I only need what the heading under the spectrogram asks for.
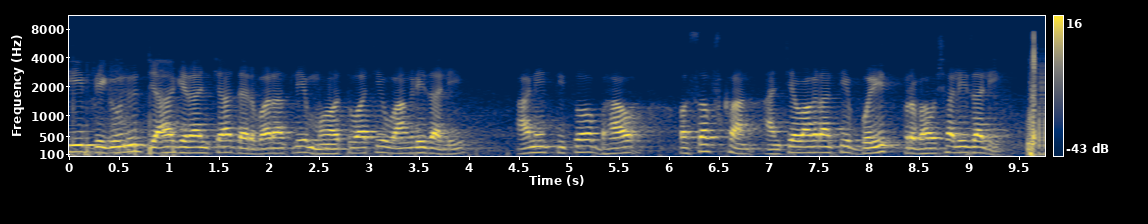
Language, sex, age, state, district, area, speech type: Goan Konkani, male, 60+, Goa, Canacona, rural, read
